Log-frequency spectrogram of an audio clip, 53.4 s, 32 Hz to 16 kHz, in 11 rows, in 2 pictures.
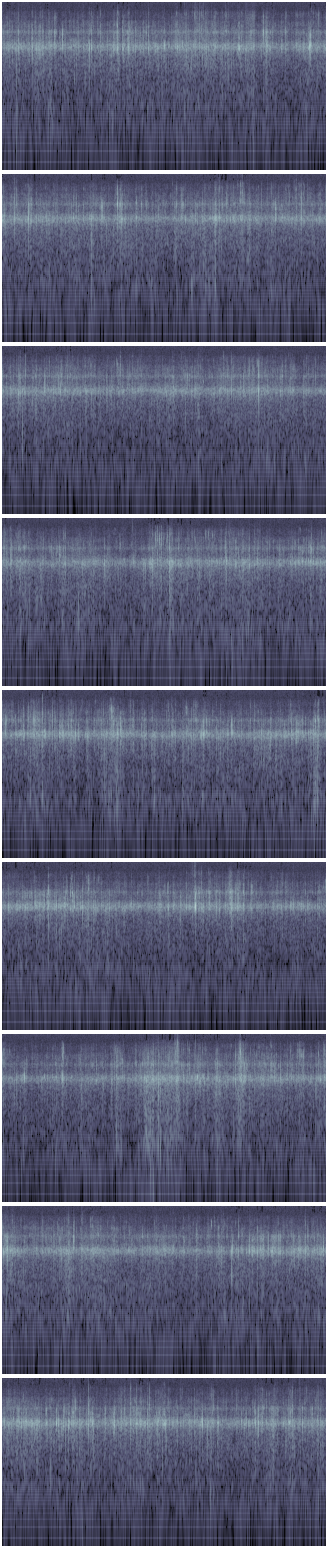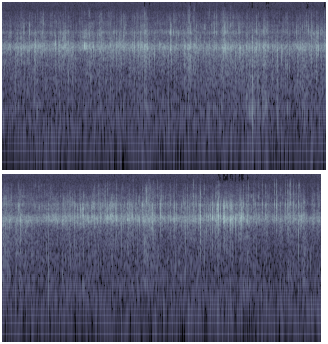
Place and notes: {"title": "Nida, Lithuania, ants nest", "date": "2018-05-29 11:15:00", "description": "hydrophones in ants nest", "latitude": "55.30", "longitude": "20.98", "altitude": "27", "timezone": "Europe/Vilnius"}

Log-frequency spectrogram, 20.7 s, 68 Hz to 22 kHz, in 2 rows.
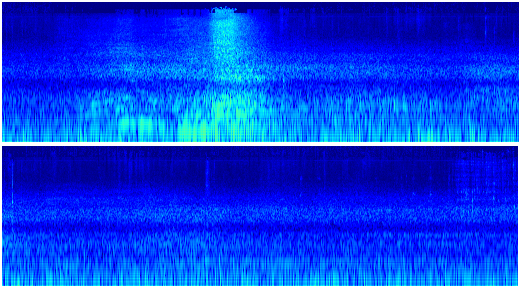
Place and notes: {"title": "Binckhorst Uranusstraat", "date": "2011-12-09 14:38:00", "description": "parabolic mic cars versus seagulls", "latitude": "52.07", "longitude": "4.33", "altitude": "1", "timezone": "Europe/Amsterdam"}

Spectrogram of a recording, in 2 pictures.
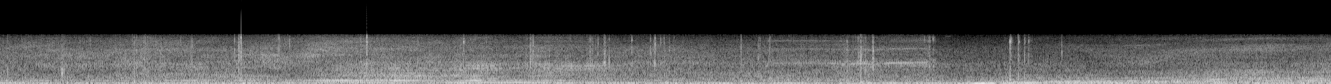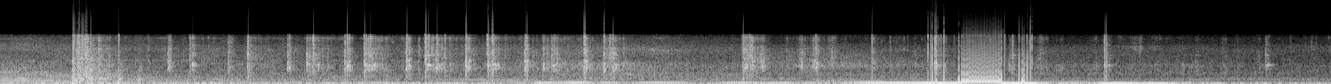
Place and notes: {"title": "vending machine for hot and cold drinks", "latitude": "35.65", "longitude": "139.72", "altitude": "17", "timezone": "GMT+1"}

